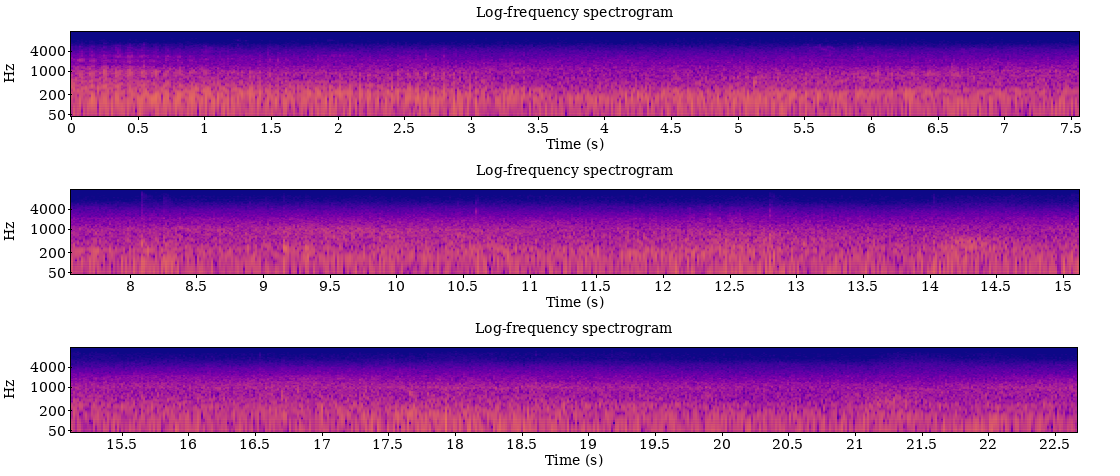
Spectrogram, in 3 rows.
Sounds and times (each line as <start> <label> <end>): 0.0 wind 22.6
7.3 The train runs through 22.6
